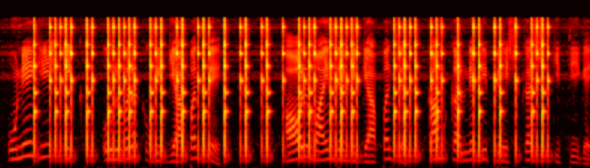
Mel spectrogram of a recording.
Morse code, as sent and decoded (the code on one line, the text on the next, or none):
-.. . ... .--. --- .. ... / ..-. --- ..
DESPOIS FOI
